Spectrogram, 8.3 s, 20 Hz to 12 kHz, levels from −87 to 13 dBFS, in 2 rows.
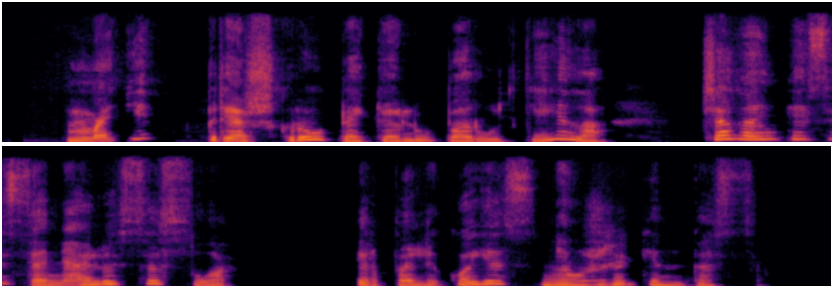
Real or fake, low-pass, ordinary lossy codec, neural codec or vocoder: fake; 10.8 kHz; AAC, 64 kbps; codec, 44.1 kHz, 7.8 kbps, Pupu-Codec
